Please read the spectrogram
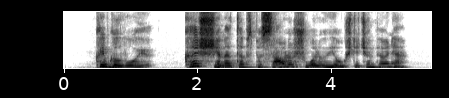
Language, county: Lithuanian, Alytus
